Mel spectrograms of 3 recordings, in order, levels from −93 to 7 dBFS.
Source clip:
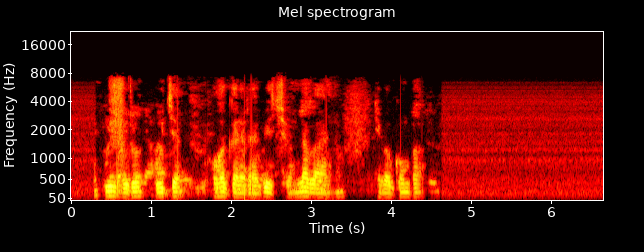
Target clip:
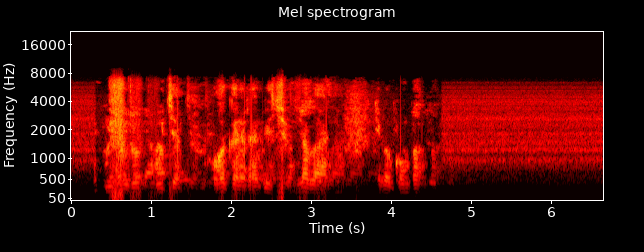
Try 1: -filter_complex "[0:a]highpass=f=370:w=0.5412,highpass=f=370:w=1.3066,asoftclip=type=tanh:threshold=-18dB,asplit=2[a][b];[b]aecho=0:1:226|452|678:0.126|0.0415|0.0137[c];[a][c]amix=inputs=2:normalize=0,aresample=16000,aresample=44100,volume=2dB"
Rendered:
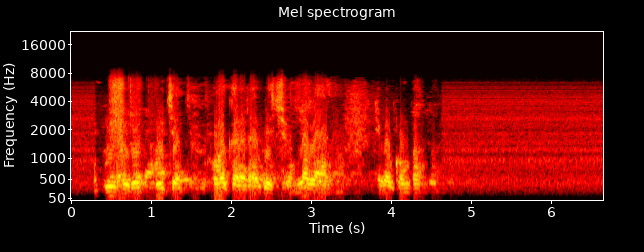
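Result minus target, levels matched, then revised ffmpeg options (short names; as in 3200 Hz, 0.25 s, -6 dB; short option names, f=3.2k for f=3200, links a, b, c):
500 Hz band +18.0 dB
-filter_complex "[0:a]highpass=f=1.2k:w=0.5412,highpass=f=1.2k:w=1.3066,asoftclip=type=tanh:threshold=-18dB,asplit=2[a][b];[b]aecho=0:1:226|452|678:0.126|0.0415|0.0137[c];[a][c]amix=inputs=2:normalize=0,aresample=16000,aresample=44100,volume=2dB"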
